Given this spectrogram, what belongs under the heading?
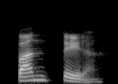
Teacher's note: La N, que originalmente era alveolar, se ha hecho dental, se ha dentalizado. ¿Por qué? Porque el siguiente elemento es una dental, la T.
